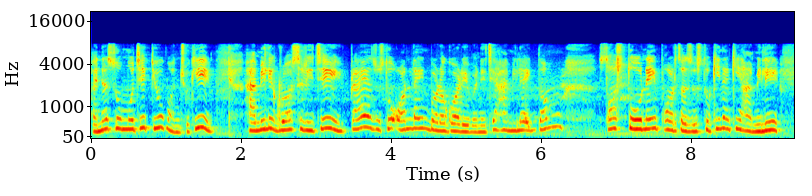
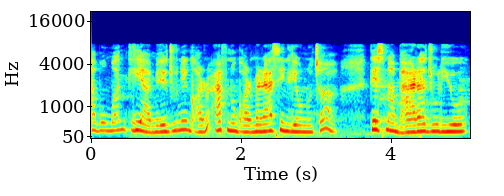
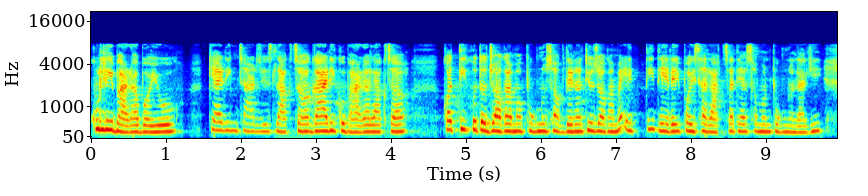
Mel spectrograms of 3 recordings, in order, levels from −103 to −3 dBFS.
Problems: background sounds at intervals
